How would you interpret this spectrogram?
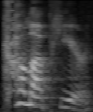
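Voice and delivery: loud stern order; shouted order. A narrator's reading. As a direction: shout it across the hall. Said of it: "the Trunchbull shouted".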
